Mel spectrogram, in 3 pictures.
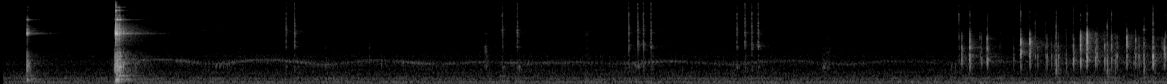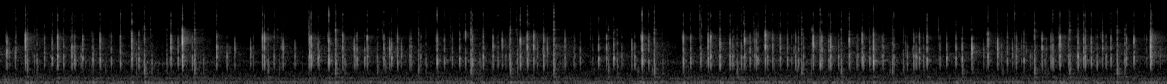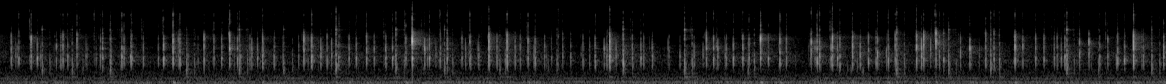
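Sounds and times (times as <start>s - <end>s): keyboard clicks: 2.8s - 3.1s, 4.8s - 5.3s, 6.3s - 6.6s, 7.4s - 7.7s, 9.6s - 35.0s
fast mechanical keyboard typing: 6.3s - 6.6s, 7.4s - 7.7s, 9.6s - 35.0s.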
